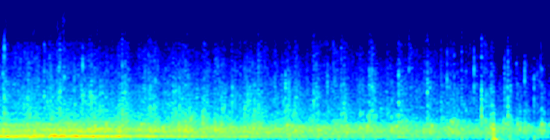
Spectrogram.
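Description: A banquet crowd at a sports hall of fame ceremony applauds inductees with sustained clapping that begins full and slowly tapers, with a faint voice briefly near the end.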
